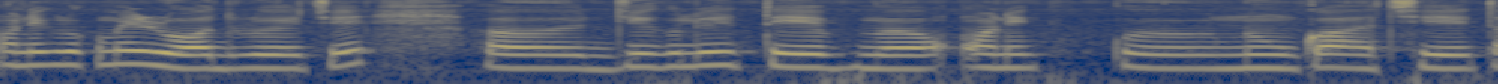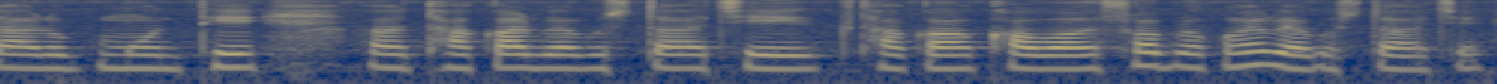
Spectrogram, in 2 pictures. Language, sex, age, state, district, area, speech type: Bengali, female, 18-30, West Bengal, Kolkata, urban, spontaneous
